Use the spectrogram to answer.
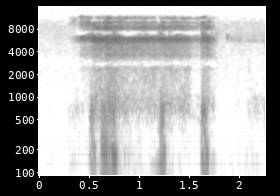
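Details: Sleeping Boston terrier snoring: three low, rattling snore bursts with a steady faint high hiss behind.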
